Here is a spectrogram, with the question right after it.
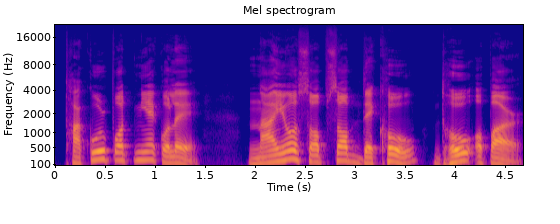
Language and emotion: Assamese, neutral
